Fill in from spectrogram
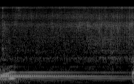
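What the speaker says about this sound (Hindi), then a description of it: "इसको भी थोड़ा सा फ्राई कर दूंगी।" Carrots, peas and onion leaves frying in a pan, a steady close sizzle with a constant tonal hum underneath, running without pause and with no voices.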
